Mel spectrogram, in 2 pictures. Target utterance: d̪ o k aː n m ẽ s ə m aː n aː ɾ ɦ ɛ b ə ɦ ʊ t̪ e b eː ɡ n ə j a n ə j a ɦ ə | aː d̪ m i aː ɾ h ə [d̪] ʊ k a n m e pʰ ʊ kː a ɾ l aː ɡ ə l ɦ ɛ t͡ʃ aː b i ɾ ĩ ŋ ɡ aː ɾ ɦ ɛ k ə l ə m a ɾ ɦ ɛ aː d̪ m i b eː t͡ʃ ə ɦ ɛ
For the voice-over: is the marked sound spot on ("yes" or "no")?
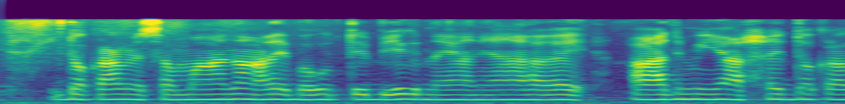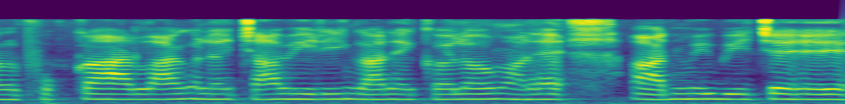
yes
